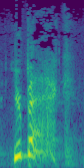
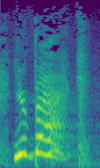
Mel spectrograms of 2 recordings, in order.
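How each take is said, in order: First: Tender you're back. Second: Higher, joyful cry of You're back. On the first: Father holding his son close, tender. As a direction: hush it into his ear. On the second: Father embracing his lost son, joyful. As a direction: call it out in relief. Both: Retold or imitated.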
